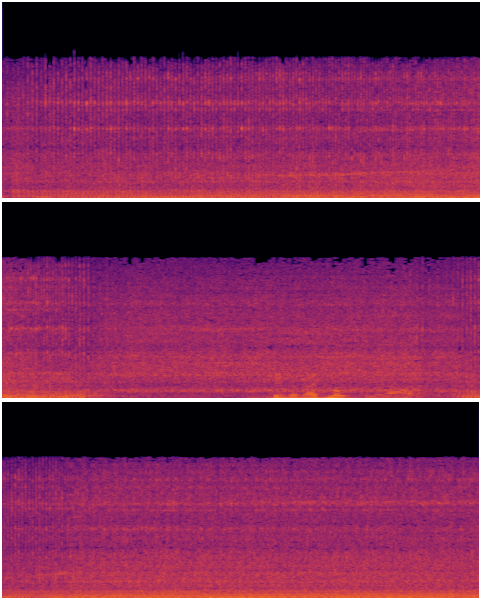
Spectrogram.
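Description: Hammer drill with a masonry bit boring through plaster into brick, running steadily alongside a vacuum cleaner that draws off the dust. The drill's low drone drops away for a few seconds in the middle. It comes back steadier near the end as the bit hammers into solid red brick rather than the mortar joint.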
